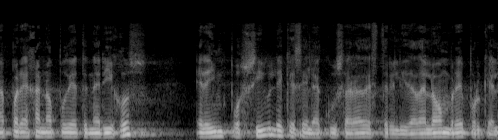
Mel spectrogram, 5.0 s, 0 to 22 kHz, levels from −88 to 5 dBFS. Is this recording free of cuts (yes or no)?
yes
